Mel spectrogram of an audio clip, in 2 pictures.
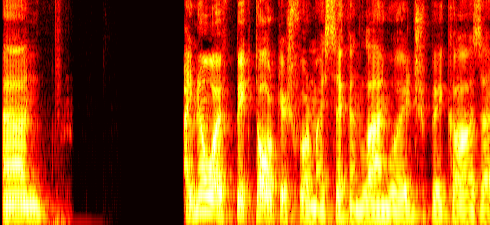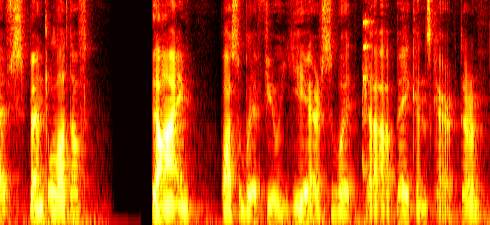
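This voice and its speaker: A man's voice: lowish voice, a little slow, bright, forceful tone. A man talking casually and wryly as a player building his character for a tabletop role-playing game, swearing now and then.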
